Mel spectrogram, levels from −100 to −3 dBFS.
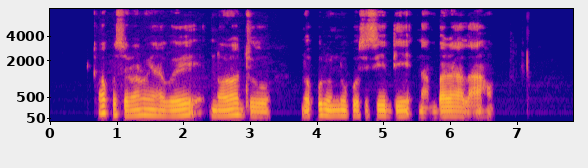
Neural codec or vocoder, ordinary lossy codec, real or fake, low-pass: none; none; real; none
